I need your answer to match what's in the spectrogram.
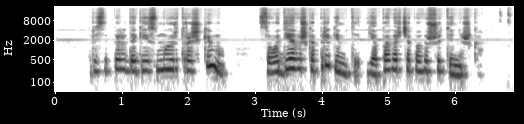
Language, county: Lithuanian, Klaipėda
